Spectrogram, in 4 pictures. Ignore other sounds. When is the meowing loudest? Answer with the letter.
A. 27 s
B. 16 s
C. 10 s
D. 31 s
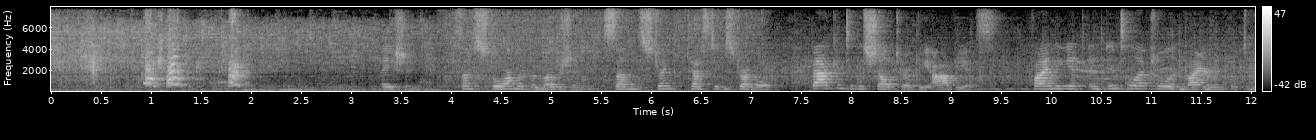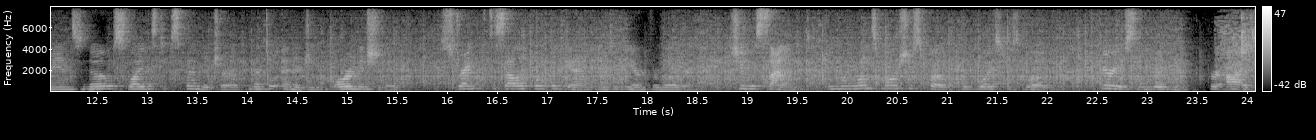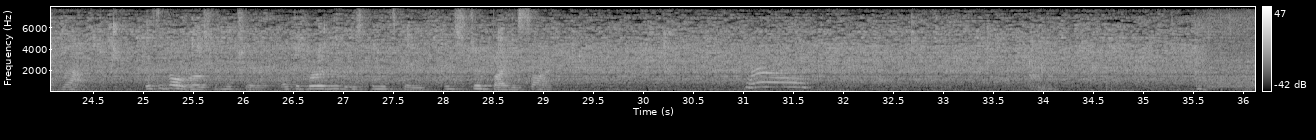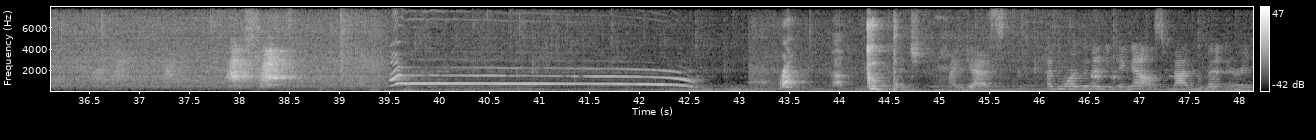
D.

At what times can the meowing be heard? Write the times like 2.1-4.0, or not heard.
9.2-11.2, 31.0-31.9.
